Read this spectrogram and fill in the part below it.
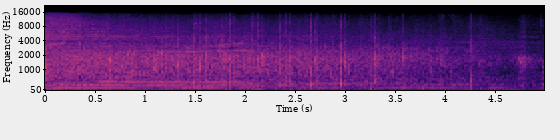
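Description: Studio audience applauding a singer on a television programme: a steady, dense wash of clapping with sharp individual claps standing out, a faint tonal hum underneath, and no voices.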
